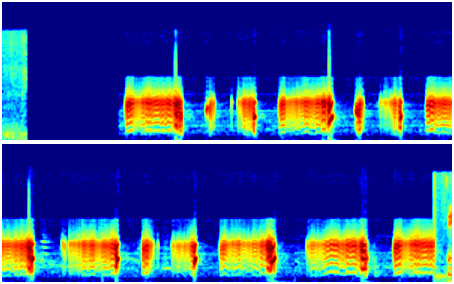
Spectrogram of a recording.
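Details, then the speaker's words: Expiratory grunting in an infant with respiratory distress: repeated short, low-pitched voiced grunts on breathing out, made by closing the glottis to maintain lung volume. "puede ver, es un ruido espiratorio. espiratorio. Es una especie de tono bajo y viene de lo profundo en la garganta, porque ahí es donde se cierra la garganta."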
